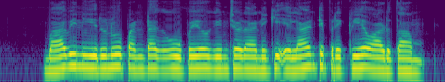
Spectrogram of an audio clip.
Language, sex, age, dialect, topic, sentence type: Telugu, male, 18-24, Telangana, agriculture, question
